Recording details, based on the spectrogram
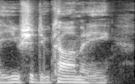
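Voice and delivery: normal talking voice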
